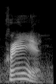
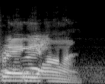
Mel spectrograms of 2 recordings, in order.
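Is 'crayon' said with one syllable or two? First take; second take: One; Two. First: The word is squeezed into one syllable. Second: The word is said with two full syllables. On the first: The speaker calls it wrong. "It's not a bitter berry that you use to make juice out of" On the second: The speaker calls it right. "it's a two syllable word"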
